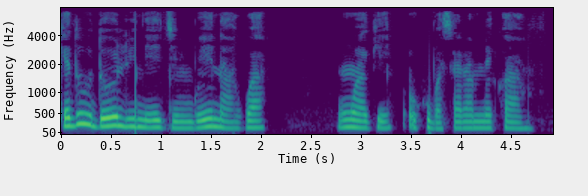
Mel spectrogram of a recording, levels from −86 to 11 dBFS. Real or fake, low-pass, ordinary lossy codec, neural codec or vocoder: real; 7.2 kHz; MP3, 48 kbps; none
